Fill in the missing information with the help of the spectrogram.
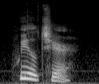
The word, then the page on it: wheelchair: American English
